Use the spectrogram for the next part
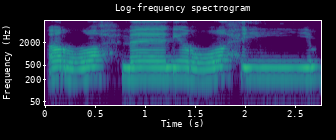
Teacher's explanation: ngangkat nah di situlah eh pentingnya kita tahu makhraj ya Ee itu bukan vokal o tapi lidah belakangnya terangkat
